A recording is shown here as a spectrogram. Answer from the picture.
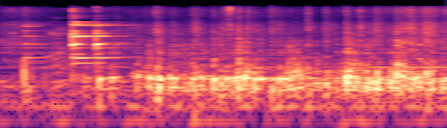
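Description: Steel knife blade and a folded metal bottle cap clinking: one sharp ringing metal strike about a third of a second in, then a fast clatter of light metallic taps as the cap is flattened on the blade.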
